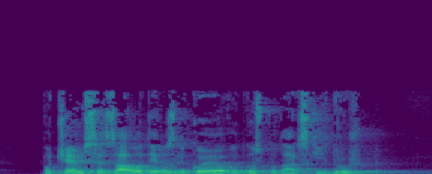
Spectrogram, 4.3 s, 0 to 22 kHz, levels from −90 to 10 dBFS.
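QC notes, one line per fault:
throughout, MP3 compression: flat spectrogram ceiling at 10.6 kHz, flickering holes below, watery swirly speech; likely a bit-starved encode, fitting about 40 kbps.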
